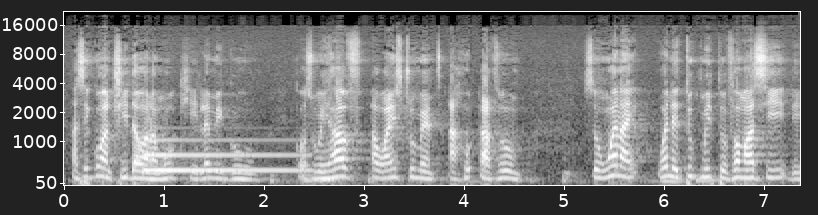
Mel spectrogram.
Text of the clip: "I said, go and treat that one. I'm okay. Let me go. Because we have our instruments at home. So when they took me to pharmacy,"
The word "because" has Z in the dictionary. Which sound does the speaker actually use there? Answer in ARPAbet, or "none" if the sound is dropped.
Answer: S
